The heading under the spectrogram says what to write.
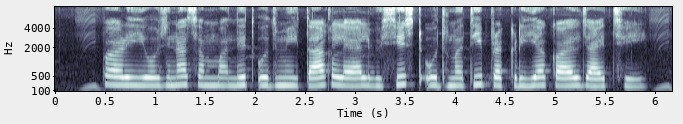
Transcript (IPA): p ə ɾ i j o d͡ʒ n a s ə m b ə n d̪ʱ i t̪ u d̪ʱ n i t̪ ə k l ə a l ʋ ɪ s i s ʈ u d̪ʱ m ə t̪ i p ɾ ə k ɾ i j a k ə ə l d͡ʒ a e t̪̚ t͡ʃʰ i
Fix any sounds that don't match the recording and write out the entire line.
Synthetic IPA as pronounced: p ə ɾ i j o d͡ʒ n a s ə m b ə n d̪ʱ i t̪ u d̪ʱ m i t̪ a k l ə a l ʋ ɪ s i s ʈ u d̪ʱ m ə t̪ i p ɾ ə k ɾ i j a k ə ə l d͡ʒ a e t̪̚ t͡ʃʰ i

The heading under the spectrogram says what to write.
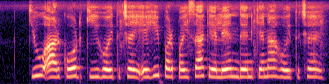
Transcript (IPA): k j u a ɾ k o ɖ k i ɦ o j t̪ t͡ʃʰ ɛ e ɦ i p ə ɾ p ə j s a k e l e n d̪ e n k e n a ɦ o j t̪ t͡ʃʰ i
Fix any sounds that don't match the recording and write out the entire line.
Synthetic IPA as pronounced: k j u a ɾ k o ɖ k i ɦ o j t̪ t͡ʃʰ ɛ e ɦ i p ə ɾ p ə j s a k e l e n d̪ e n k e n a ɦ o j t̪ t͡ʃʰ ɛ

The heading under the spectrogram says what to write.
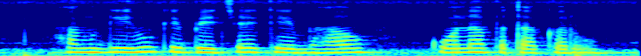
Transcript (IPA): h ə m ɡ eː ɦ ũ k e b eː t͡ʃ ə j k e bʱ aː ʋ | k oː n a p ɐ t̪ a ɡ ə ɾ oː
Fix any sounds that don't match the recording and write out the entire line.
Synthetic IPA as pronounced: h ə m ɡ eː ɦ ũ k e b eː t͡ʃ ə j k e bʱ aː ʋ | k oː n a p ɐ t̪ a k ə ɾ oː

